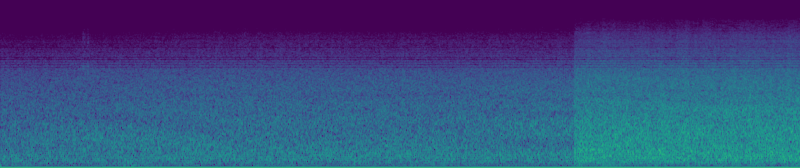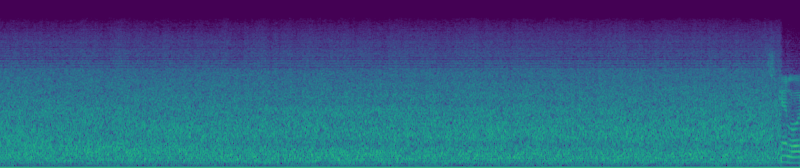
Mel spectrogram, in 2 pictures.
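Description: Rushing river whitewater over rocks: a steady, even rush of water that jumps suddenly louder about seven seconds in and stays there.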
